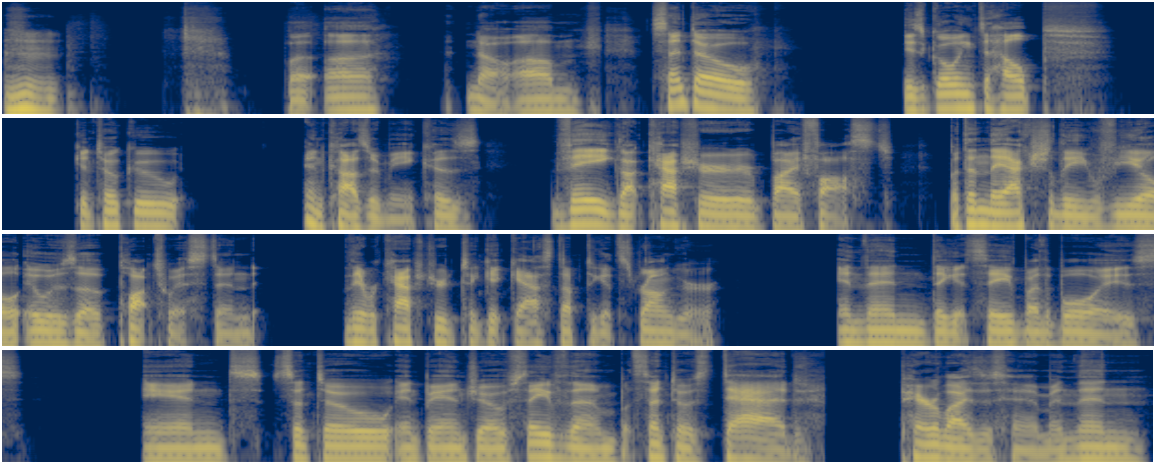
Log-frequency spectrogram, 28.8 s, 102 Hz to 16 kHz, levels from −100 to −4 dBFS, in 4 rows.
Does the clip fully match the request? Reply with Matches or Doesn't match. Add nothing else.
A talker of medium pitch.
Doesn't match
